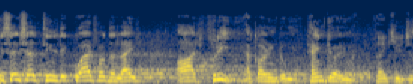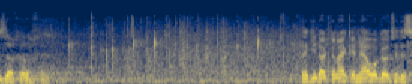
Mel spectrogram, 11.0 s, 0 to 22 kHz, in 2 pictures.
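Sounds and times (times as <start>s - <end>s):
audience applauding: 6.4s - 9.8s.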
